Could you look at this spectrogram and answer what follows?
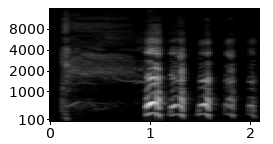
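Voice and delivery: a big burst of laughter; a real hearty laugh; loud laugh. Real, not acted. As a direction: crack up out loud. Laughs at metal hand joke.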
